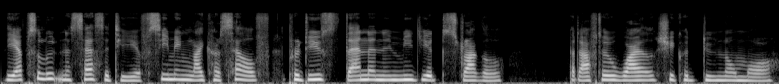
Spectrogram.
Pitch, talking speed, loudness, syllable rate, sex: 200 Hz, 160 wpm, -16 LUFS, 5.3 syllables/s, female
